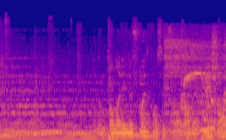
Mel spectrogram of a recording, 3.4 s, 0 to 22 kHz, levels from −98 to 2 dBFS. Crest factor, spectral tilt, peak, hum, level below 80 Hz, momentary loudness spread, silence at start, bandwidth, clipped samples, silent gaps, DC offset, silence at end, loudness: 16 dB; -6 dB/octave; -14 dBFS; none; -50 dBFS; 9 LU; 0 s; 13 kHz; under 0.1%; none; 0.6%; 0 s; -31 LUFS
